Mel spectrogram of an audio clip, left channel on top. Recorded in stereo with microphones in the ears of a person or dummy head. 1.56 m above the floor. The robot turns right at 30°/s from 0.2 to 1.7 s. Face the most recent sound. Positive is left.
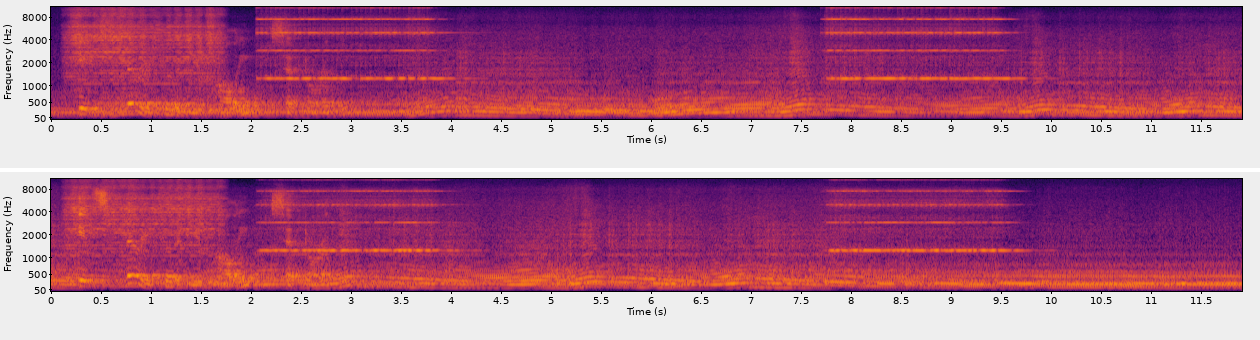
turn(degrees=45)  # may be behind; listen again after turning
